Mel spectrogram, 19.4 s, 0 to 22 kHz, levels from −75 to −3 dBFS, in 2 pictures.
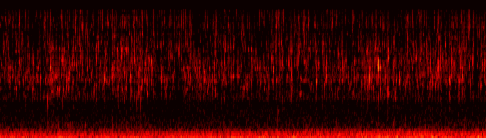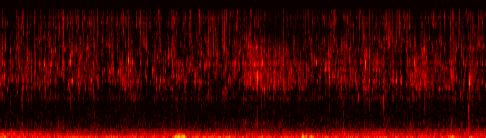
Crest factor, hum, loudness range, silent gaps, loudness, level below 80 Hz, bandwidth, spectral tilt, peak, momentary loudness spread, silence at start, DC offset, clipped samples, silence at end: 30 dB; none; 3 LU; none; -42 LUFS; -48 dBFS; 17 kHz; -1.5 dB/octave; -14 dBFS; 6 LU; 0 s; under 0.1%; under 0.1%; 0 s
